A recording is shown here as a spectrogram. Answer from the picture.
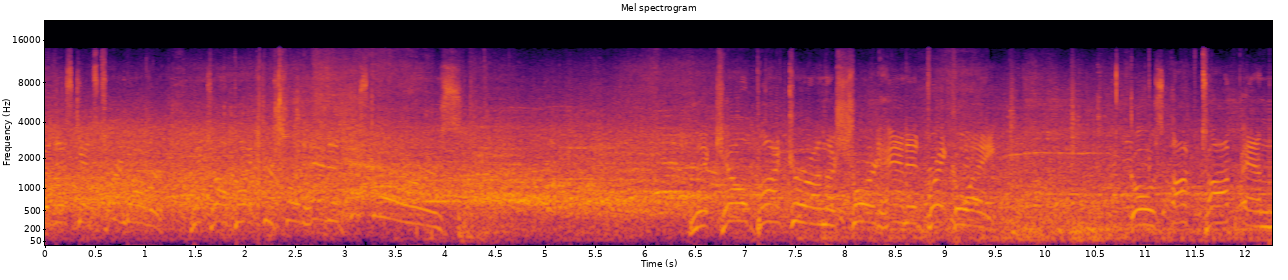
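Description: Ice hockey arena sound: a steady crowd din of many voices, with scattered sharp knocks of sticks on the puck and of players hitting the boards.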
